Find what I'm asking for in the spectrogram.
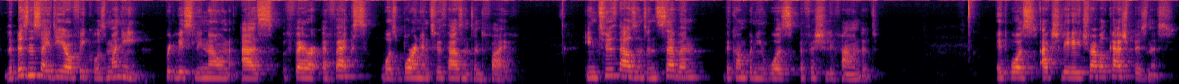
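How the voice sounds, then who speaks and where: A woman's voice: mid-range voice, normal speed, fairly bright tone. A young woman from Estonia, giving a business webinar and reading from a prepared script. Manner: reads a prepared script evenly. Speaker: webinar speaker, sales manager.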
